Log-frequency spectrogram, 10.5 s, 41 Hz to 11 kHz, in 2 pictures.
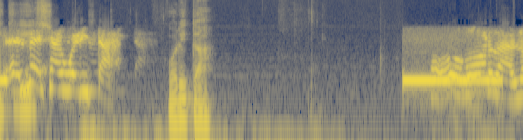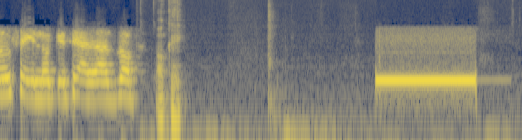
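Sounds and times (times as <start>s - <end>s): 
speech: 0.2s - 2.2s, 4.3s - 7.1s
telephone dial tone: 9.0s - 10.4s.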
